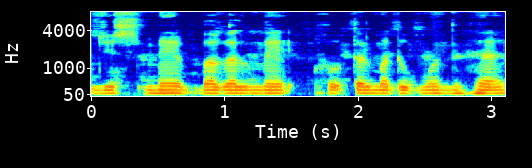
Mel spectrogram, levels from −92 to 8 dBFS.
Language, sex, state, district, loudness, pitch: Hindi, male, Jharkhand, Deoghar, -16 LUFS, 110 Hz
